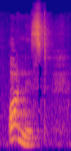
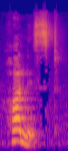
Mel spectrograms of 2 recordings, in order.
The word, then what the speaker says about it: honest: example honest h o n is T is pronounced as honest and not honnest now we move to the next stanza each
